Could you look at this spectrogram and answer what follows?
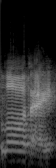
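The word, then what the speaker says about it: Laude: You can also pronounce it Lord if that's how you prefer.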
